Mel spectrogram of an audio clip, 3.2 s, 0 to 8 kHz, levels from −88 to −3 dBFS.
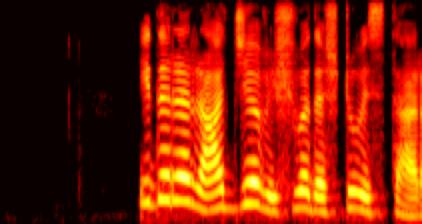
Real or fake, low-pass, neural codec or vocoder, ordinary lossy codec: real; none; none; none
